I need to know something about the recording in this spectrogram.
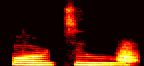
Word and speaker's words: fortunately: Please make sure you have the right pronunciation. Fortunately, unfortunately. Fortunately. No, not fortunately. Fortunately, unfortunately. Fortunately. Unfortunately. Ok, el acento está en for, no en nay.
